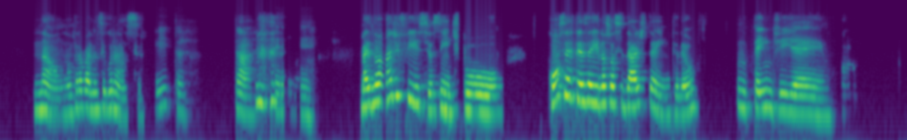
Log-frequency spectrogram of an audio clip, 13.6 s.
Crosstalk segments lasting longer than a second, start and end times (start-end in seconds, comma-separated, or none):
none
